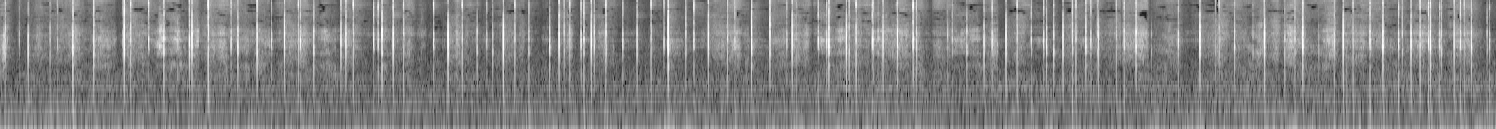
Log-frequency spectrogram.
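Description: Long red nails scratch and tap along the printed surface of a white, squeezable, partly full Embryolisse plastic face-cream tube held in both hands. The result is a rapid, dense stream of dry, bright clicks and scratchy rasps, each dying away almost instantly, with very little low end.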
